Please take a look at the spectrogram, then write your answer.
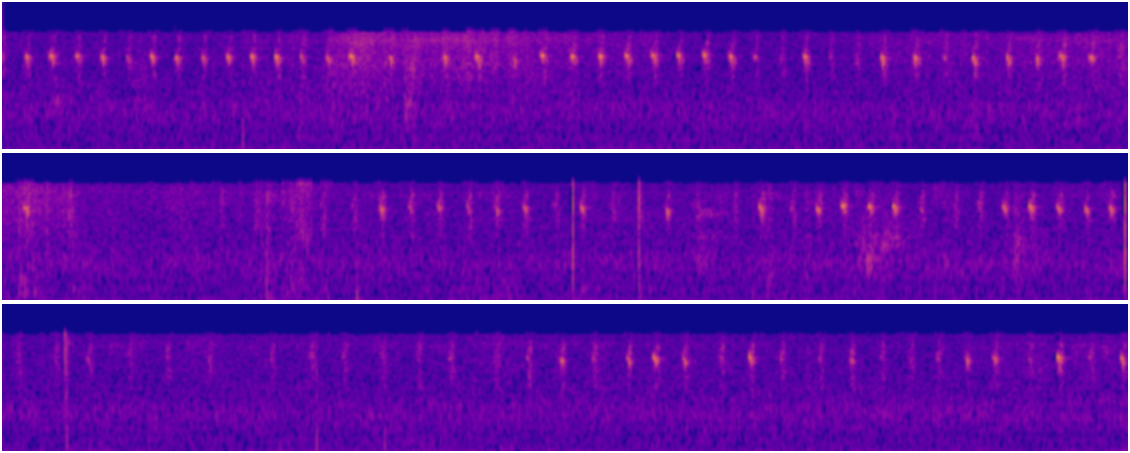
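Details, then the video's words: A female guinea pig, in the dark, chirps in long runs of quick, high, bird-like notes, a rare call of unknown meaning, with a few clicks and knocks; the other guinea pigs froze while she chirped. "my guinea pig chirping"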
